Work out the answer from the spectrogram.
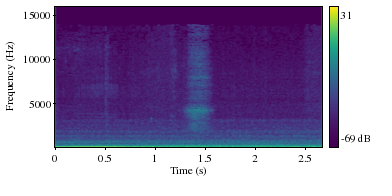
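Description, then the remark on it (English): Steady, low road rumble from inside a moving car on a cold day, 3 degrees outside, a constant engine and tyre drone filling the cabin, with a brief faint high-pitched squeak partway through. “In fact, I've just realised my car thermometer is saying that it's 3 degrees.”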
